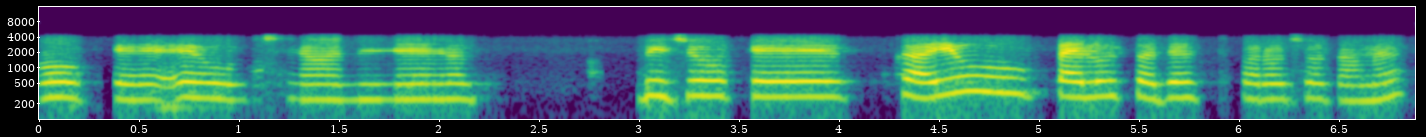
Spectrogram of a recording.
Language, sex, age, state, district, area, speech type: Gujarati, female, 30-45, Gujarat, Rajkot, urban, conversation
